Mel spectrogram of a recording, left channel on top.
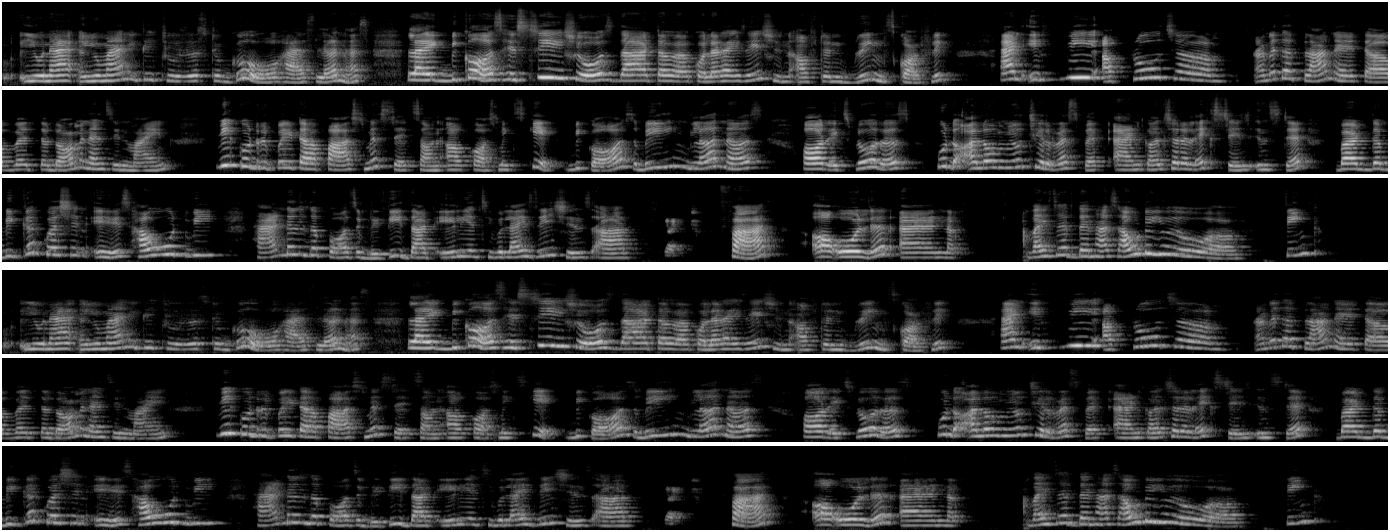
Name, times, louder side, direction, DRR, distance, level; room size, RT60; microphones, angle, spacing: voice 1, 0.0-9.5 10.0-12.2 12.5-15.5 16.0-21.4 21.9-22.9 23.2-26.9 27.2-34.0 34.4-34.5 35.0-35.4 35.8-37.3 37.9-40.1 40.6-40.8, left 4 dB, 65° left, 1.3 m, -25 dB
7.0 x 5.4 x 4.6 m
head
